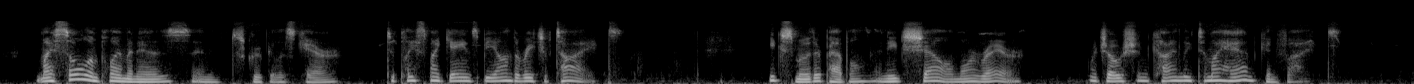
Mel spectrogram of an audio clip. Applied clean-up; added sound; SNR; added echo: neural separator model SepFormer DNS4.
